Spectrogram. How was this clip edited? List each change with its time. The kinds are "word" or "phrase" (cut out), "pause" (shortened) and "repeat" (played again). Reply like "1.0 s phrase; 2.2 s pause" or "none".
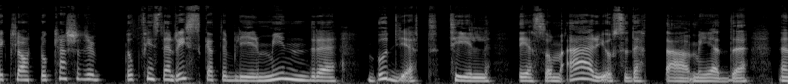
4.4 s pause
